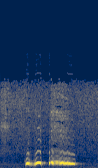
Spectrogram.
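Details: Spotted dove lure call for attracting wild birds, a pair of brief hollow coos leading into one long sustained coo that fades out.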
